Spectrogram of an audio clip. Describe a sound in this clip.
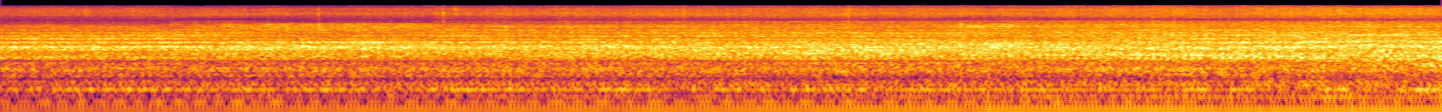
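A tractor's plough rattles through the soil.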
